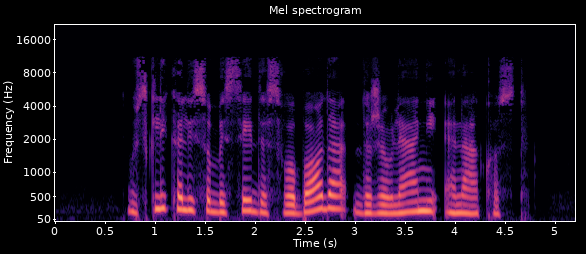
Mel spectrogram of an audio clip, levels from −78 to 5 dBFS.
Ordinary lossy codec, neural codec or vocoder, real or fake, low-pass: MP3, 48 kbps; autoencoder, 48 kHz, 128 numbers a frame, DAC-VAE, trained on Japanese speech; fake; 19.8 kHz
